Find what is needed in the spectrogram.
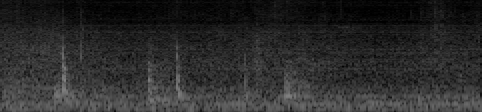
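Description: A handful of light, separate clicks and taps over a low room hum, about five in the first second and a half.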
